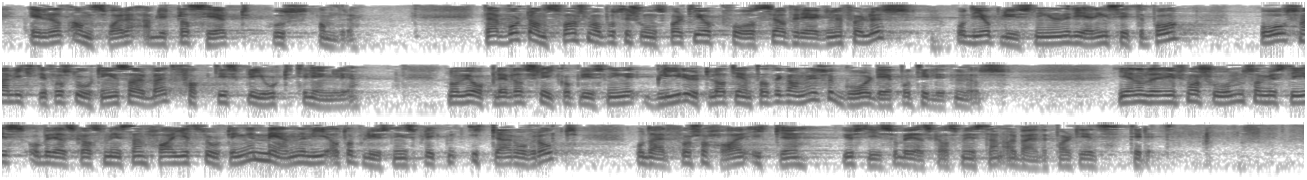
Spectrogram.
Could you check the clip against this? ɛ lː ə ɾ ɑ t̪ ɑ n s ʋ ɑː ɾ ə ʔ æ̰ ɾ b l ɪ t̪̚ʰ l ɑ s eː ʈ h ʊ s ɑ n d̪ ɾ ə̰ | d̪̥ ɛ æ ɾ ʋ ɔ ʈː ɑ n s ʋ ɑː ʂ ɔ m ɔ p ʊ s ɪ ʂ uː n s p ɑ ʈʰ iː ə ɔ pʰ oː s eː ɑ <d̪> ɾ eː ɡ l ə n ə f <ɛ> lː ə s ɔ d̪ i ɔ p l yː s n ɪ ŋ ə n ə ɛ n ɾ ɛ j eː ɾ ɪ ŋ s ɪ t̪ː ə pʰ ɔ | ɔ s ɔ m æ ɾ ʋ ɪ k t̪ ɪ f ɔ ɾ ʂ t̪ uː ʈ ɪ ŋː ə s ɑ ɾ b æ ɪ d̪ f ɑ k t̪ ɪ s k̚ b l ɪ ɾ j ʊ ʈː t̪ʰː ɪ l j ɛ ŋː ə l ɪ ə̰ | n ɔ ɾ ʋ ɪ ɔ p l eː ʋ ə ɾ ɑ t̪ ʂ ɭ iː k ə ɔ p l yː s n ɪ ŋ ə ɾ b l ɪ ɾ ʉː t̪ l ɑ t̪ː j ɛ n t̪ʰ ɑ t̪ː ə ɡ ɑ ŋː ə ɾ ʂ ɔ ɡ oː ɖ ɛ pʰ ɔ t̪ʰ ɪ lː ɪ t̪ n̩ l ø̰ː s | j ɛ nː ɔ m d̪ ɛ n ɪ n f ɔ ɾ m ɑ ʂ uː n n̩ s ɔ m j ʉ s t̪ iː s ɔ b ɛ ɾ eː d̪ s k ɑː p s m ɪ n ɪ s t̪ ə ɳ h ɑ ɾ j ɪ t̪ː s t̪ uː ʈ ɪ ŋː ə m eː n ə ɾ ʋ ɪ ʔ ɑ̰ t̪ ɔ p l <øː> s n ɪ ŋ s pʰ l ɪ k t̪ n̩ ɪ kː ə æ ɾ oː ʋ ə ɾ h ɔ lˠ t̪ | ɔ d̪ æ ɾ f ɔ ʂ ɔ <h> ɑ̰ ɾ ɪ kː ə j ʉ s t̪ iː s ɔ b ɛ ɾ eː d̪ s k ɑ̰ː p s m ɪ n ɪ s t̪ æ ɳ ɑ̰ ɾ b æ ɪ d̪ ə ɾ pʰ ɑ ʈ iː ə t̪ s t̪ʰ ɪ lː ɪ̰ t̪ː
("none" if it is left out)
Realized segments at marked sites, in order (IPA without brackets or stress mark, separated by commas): t̪, œ, yː, h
